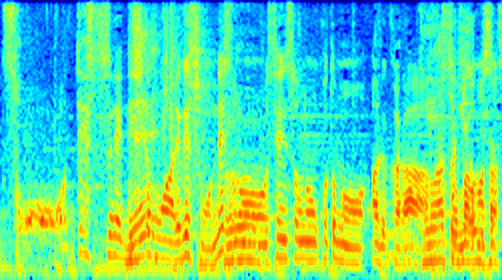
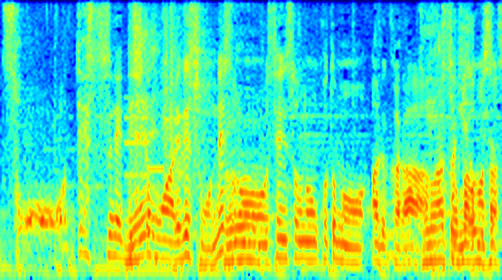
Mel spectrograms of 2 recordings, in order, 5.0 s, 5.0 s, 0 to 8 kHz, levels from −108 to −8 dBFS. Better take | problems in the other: first | background sound (Telephone); 15 dB below the speech

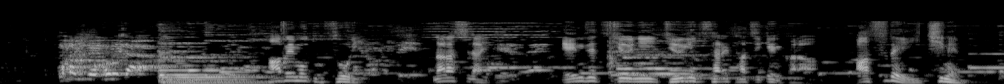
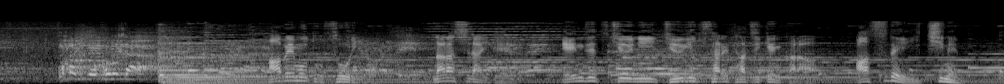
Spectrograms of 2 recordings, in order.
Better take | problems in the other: second | noise reduction (classical method Wiener filter)

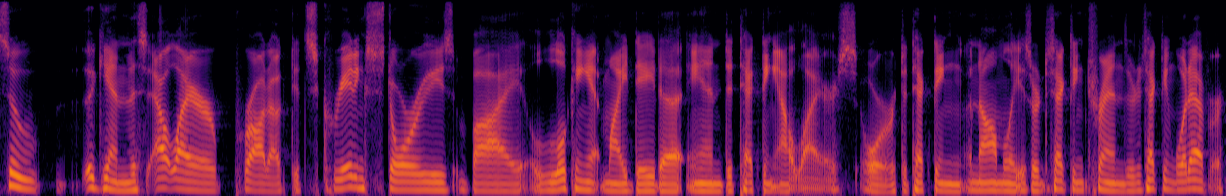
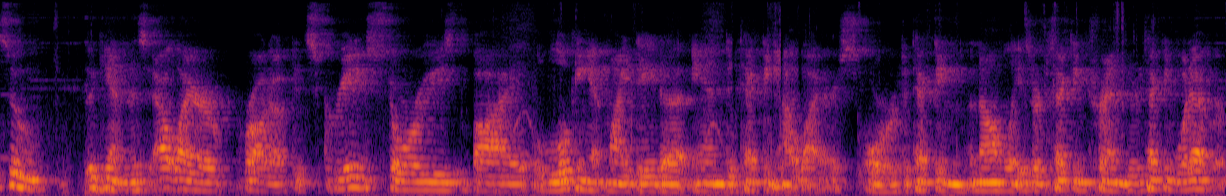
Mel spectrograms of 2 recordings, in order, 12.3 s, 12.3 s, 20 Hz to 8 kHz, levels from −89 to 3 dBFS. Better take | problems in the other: first | noise reduction (neural separator model SepFormer DNS4)

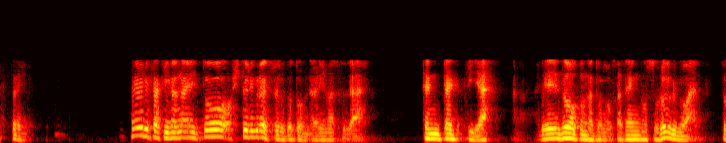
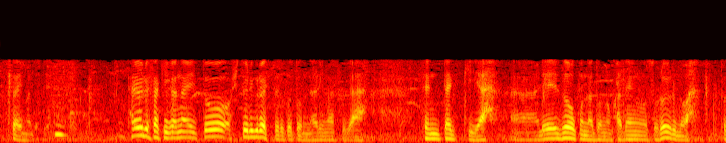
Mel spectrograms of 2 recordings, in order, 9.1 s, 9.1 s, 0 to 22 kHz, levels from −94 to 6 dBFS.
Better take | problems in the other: second | noise reduction (neural mask model DeepFilterNet 3)

